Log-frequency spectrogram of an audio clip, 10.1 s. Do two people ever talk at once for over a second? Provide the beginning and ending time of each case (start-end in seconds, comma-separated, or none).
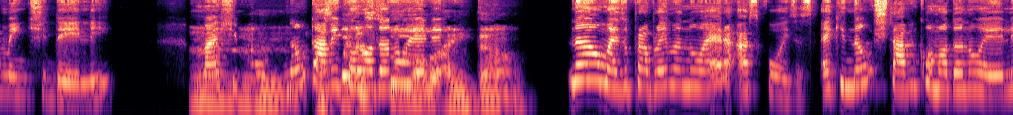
1.9-4.5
